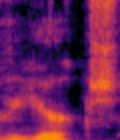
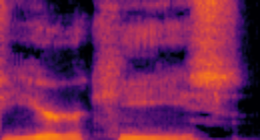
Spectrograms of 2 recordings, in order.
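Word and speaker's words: Yerkes: States Naval Observatory and Dr W hiltner of JK's Observatory actually it's y Keys Wikipedia says to pronounce it that way y Keys Observatory found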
